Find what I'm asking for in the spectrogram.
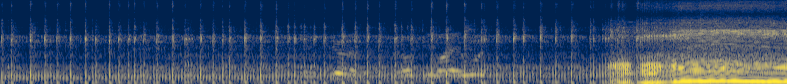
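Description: A fast, even chatter of about three pulses a second as it bites, then the engine climbs freely; the saw pulls well under load.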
